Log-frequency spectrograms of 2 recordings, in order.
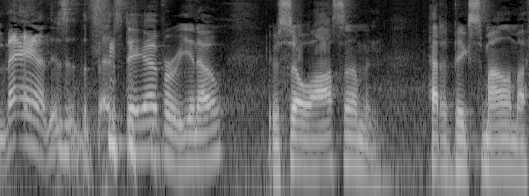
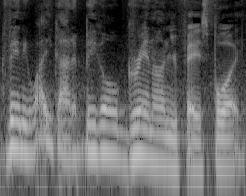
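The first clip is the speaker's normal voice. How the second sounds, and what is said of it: Imitated southern accent. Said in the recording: “with his southern accent”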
